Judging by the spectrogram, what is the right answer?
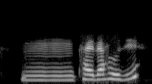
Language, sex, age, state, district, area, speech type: Odia, female, 45-60, Odisha, Sambalpur, rural, conversation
